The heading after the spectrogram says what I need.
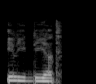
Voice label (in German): "elidiert", german; adjectives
